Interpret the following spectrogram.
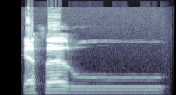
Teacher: را کو موٹا پڑھیں گے، را کے اوپر پیش ہے، واو مدہ ہے، ایک الف کے برابر کھینچ کر پڑھیں گے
